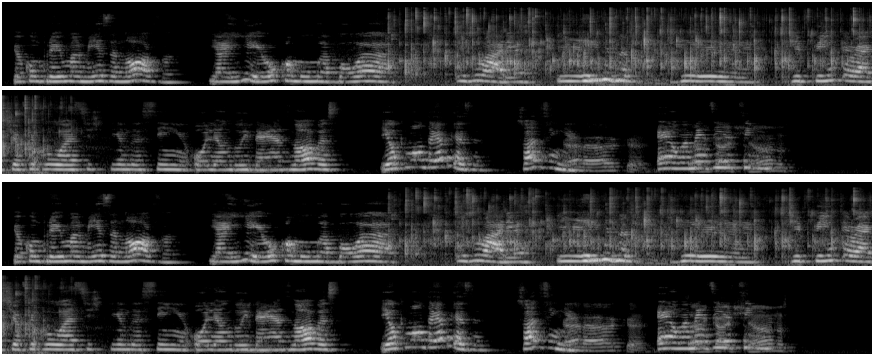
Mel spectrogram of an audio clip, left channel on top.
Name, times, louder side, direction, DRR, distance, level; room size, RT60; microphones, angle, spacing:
voice 1, 0.1-1.8 2.1-4.0 4.5-6.4 6.7-7.6 7.9-12.0 12.5-13.6 13.9-14.5 15.3-16.4, right 1 dB, 10° right, 0.5 m, -24 dB
sound 1, 3.5-9.5 9.9-10.0, left 3 dB, 15° left, 1.1 m, -34 dB
voice 2, 6.3-6.7 11.0-11.4 14.3-15.2 15.6-16.6, right 2 dB, 75° right, 1.2 m, -38 dB
7.4 x 4.8 x 2.8 m
head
